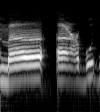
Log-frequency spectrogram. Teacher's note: मद जायज मुनफसिल हो रही है, और उसको 4 to 5 काउंट हम लंबा करके पढ़ेंगे या खींच के अल्हम्दुलिल्लाह, पढ़ेंगे।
